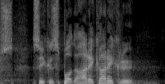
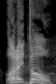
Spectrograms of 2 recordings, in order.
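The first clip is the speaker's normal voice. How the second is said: higher, louder, cheery Edinburgh cabbie; brash taxi driver voice, pitched up and loud; cabbie's hearty greeting; 9 semitones higher, 8 dB louder than usual. Acted. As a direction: call out over the rain to the fare. Cabbie greets passenger loudly.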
